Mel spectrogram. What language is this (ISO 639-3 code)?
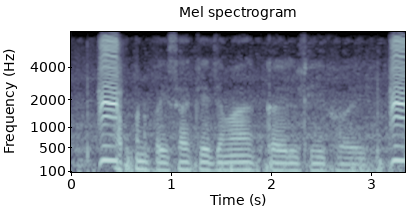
bho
